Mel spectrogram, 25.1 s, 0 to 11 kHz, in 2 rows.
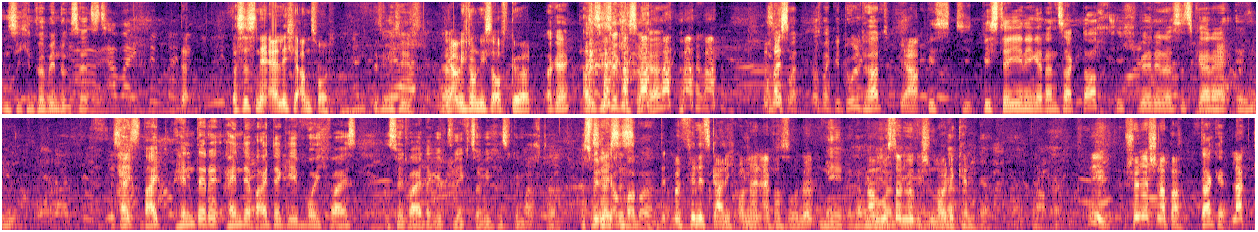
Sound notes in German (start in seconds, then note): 5.8 gelächter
